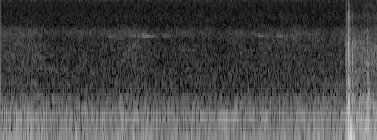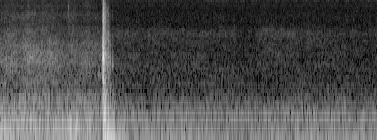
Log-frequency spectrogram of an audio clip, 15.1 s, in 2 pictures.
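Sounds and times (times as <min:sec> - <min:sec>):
passing freight train rumble: 0:06.6 - 0:11.6
sharp thumps: 0:06.9 - 0:10.2.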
